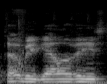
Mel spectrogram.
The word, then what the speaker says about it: Toby Galaviz: Oh yeah, Toby Galaviz, T-O-B-Y, G-A-L-A-V-I-Z. – And mine's Aaron Carolision, A-A-R-O-N K-A-R-O-L-I-S Z-Y-N.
